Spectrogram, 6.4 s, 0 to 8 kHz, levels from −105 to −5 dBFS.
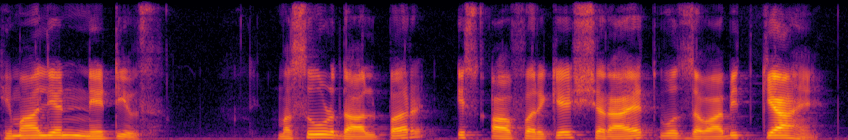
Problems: none marked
